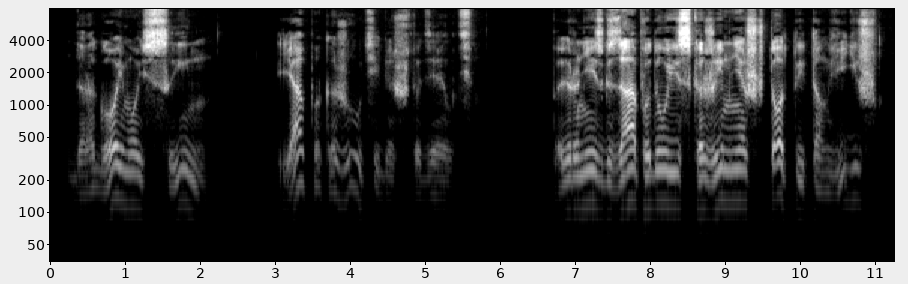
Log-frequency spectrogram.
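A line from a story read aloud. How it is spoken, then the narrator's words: Lion, after deep sigh. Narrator (Russian): Лев глубоко вздохнул, сказал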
